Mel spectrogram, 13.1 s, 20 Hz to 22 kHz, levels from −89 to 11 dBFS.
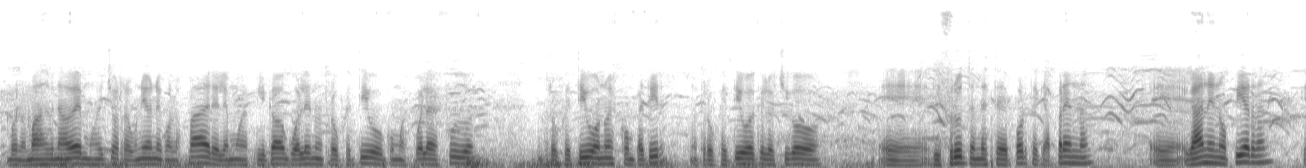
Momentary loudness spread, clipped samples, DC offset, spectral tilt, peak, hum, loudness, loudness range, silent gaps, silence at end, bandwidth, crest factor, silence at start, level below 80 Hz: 12 LU; under 0.1%; under 0.1%; -12.5 dB/octave; -4 dBFS; none; -23 LUFS; 2 LU; none; 0 s; 4.2 kHz; 18 dB; 0 s; -40 dBFS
